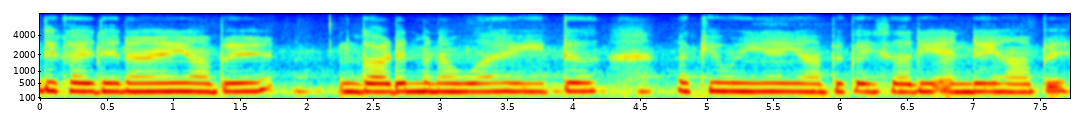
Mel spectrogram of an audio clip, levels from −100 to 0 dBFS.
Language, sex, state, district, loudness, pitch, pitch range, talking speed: Hindi, female, Chhattisgarh, Balrampur, -12 LUFS, 250 Hz, 245-255 Hz, 170 wpm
